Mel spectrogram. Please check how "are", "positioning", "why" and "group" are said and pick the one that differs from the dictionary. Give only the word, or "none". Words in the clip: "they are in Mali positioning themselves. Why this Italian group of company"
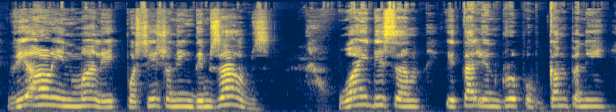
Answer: positioning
